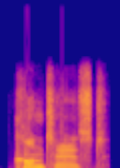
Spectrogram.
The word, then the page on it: contest: British English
